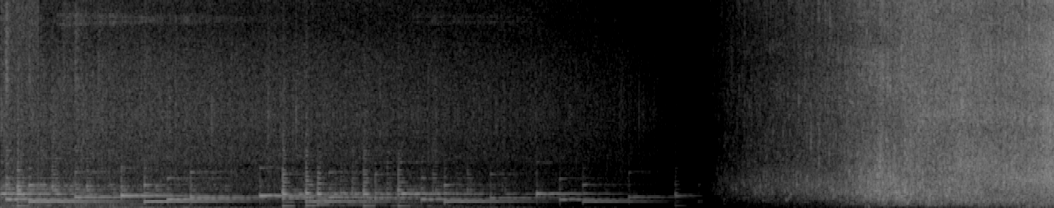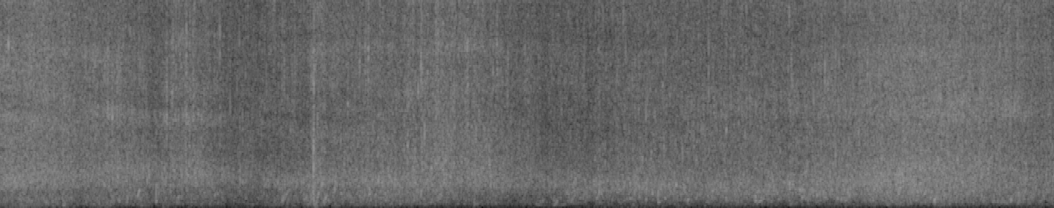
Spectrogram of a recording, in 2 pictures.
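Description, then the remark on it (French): A short melodic music passage fades out, then steady, rushing sea waves wash onto the shore at Locmiquélic in Morbihan, near Port-Louis and Lorient, a broad continuous surge of water that swells gently and keeps going without any voices. “Vous entendez ces vagues ?”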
